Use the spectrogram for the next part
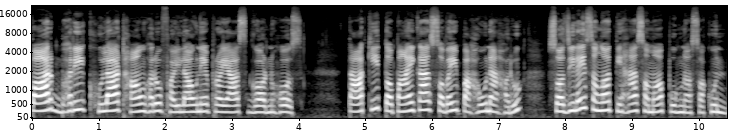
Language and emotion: Nepali, neutral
